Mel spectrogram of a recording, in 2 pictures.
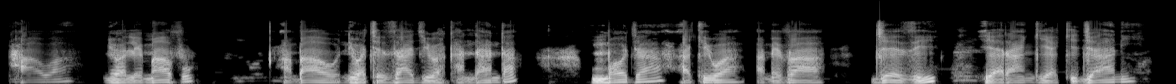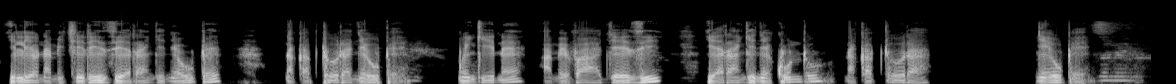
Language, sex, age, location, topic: Swahili, male, 18-24, Kisii, education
